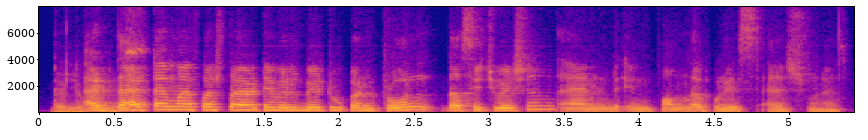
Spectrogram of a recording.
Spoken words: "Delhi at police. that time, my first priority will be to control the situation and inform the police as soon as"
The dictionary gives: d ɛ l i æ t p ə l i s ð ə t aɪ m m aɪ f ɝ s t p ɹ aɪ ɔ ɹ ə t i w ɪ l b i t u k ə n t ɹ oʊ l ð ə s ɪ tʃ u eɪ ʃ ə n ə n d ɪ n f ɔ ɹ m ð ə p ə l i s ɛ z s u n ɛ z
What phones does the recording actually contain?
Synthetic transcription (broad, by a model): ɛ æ t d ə t aɪ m m aɪ f ɝ s t p ɹ aɪ ɔ ɹ ə t i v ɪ l b i t u k ə n t ɹ oʊ l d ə s ɪ tʃ u eɪ ʃ ə n ə n d ɪ n f ɔ ɹ m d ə p ə l i s ɛ z ʃ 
